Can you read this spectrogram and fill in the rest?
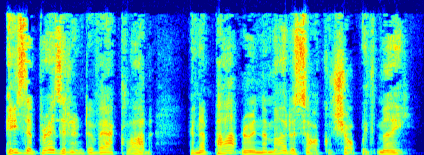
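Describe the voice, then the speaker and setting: A man voicing a matey, blunt male biker in an audiobook, talking in rough slang. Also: on the low side, big pitch swings, brisk, darkish tone, no room sound, clean studio sound. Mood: guarded, casual. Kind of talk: audiobook character dialogue.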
